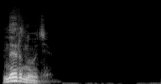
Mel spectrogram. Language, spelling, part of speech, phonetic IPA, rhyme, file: Russian, нырнуть, verb, [nɨrˈnutʲ], -utʲ, Ru-нырнуть.ogg
- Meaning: to dive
